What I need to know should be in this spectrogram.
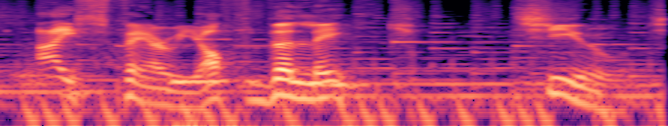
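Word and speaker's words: Cirno: Chiru. How do you pronounce that? Cherno. Cherno. How is that Cherno?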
